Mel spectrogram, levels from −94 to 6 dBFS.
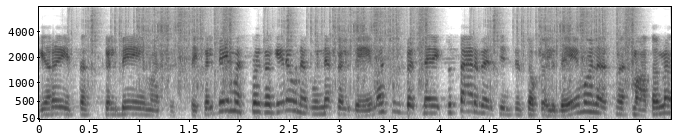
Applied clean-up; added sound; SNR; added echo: none; Domestic sounds, home sounds; 12 dB; reverberation time 1.6 s.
